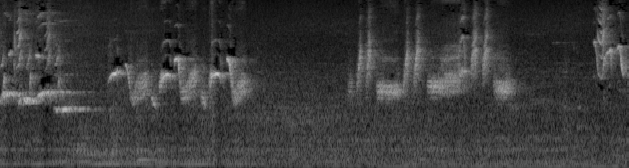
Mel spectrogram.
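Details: A hwamei sings while moulting, giving bursts of varied whistles and harsh chattering notes separated by quiet gaps of about one to two seconds.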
